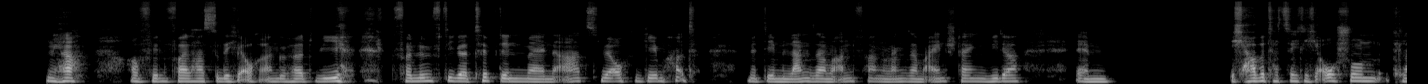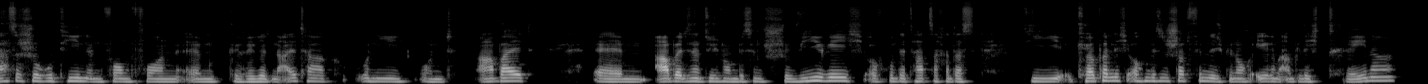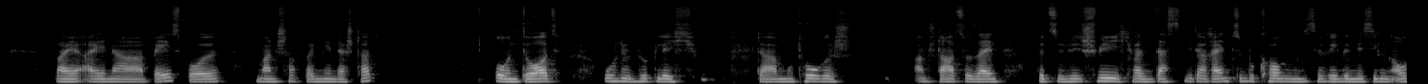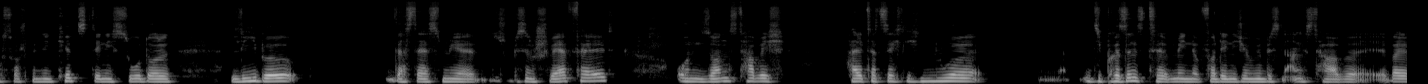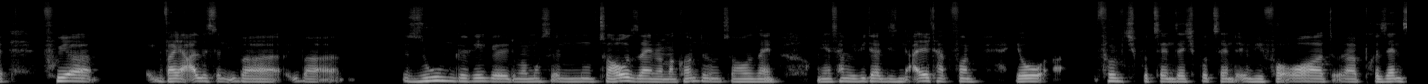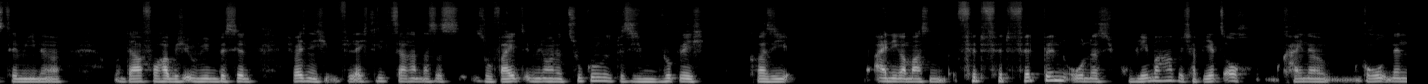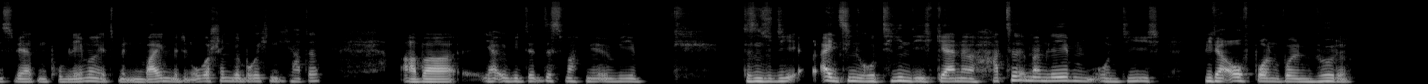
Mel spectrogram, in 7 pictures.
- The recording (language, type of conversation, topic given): German, advice, Wie kann ich nach einer Krankheit oder Verletzung wieder eine Routine aufbauen?
- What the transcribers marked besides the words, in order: laughing while speaking: "wie"; other background noise; blowing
